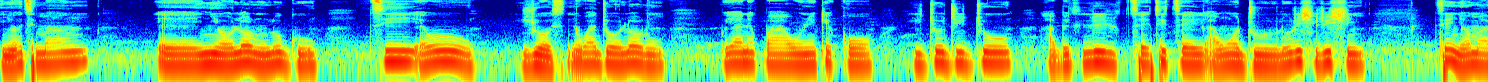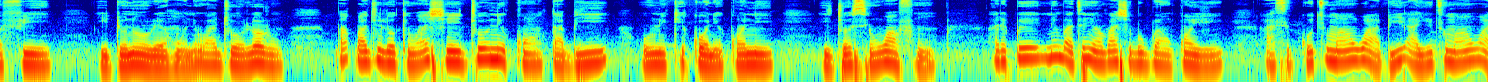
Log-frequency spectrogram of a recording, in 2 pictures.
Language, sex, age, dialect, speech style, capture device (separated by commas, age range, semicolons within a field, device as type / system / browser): Yoruba, female, 35-44, Nigeria - Lagos Yoruba, happy; excited; focused, mobile / Linux / Chrome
